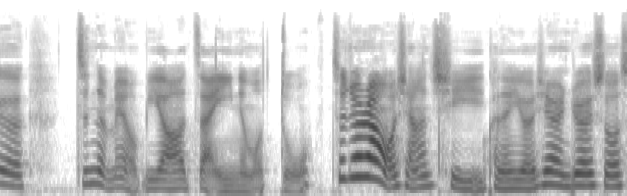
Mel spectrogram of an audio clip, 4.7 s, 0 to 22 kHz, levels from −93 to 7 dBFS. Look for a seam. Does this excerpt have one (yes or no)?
yes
